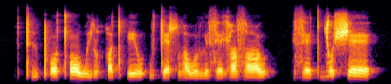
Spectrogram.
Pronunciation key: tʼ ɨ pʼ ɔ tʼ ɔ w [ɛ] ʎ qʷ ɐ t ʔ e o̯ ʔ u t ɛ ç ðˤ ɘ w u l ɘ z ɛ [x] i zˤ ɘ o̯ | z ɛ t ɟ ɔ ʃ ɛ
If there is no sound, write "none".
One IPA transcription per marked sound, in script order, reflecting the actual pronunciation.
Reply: ɘ, ɣ

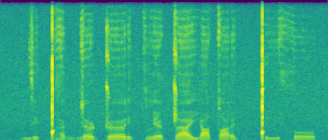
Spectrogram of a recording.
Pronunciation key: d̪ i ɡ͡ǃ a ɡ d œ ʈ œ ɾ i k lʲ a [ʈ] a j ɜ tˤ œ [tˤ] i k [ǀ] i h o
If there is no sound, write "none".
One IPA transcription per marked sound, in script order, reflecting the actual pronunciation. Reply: ʈ, ɾ, ǃ

